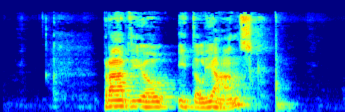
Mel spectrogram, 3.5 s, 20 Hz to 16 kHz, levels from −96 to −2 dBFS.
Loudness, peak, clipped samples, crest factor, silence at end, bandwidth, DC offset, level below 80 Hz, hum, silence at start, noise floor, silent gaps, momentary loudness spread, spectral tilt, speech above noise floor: -22 LUFS; -4 dBFS; under 0.1%; 22 dB; 0.6 s; 11.5 kHz; under 0.1%; -66 dBFS; none; 1.05 s; -71 dBFS; none; 14 LU; -3.5 dB/octave; 49 dB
